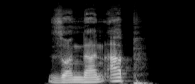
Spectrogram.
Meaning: inflection of absondern: 1. first/third-person plural present 2. first/third-person plural subjunctive I
- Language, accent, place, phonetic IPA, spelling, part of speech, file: German, Germany, Berlin, [ˌzɔndɐn ˈap], sondern ab, verb, De-sondern ab.ogg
